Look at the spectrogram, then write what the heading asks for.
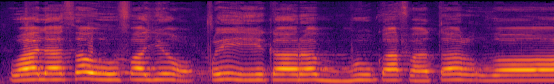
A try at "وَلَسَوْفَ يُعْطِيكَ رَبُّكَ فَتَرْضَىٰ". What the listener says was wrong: ٹھیک ہے, ربک میں را موٹا نہیں ہوا, دوبارہ پڑھیے گا. کاف باریک ہے, را موٹا ہے. یعطیک ربک.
